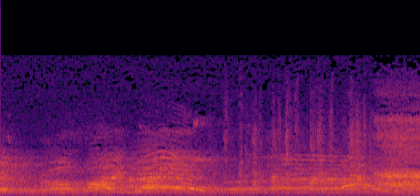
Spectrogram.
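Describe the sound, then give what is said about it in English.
Loud cheering from the Galesburg-Augusta cheer team at a high school boys basketball game against Saugatuck: shouted chants and excited voices rise and fall over a busy background of crowd noise. “That noise you hear is the Galesburg-Augusta cheer team. We mentioned it to you that they bring your cheer team wherever they go.”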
